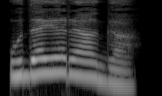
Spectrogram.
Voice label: "ಉದಯರಾಗ", kannada

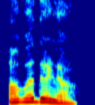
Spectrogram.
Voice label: "ಅವದಳ", Kannada

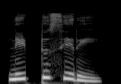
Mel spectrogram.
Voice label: "ನಿಟ್ಟುಸಿರು", Kannada

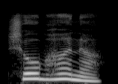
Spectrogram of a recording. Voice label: "ಶೋಭನ", kannada

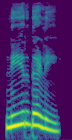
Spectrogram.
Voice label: "ನೆರೆದಲೆ", Kannada

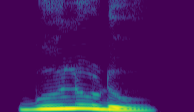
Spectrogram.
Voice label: "ಗುಲುಡು", Kannada

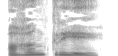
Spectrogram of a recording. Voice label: "ಅಹಂಕ್ರಿಯೆ", Kannada

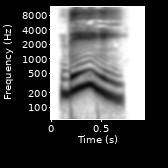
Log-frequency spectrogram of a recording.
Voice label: "ದೇಯಿ", Kannada

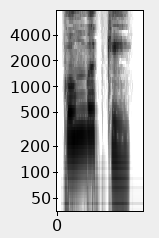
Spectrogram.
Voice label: "ಪಿಂಬಕ್ಕ", kannada

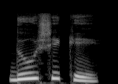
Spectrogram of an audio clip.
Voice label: "ದೂಷಿಕೆ", kannada

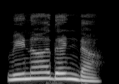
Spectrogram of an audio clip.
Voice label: "ವೇಣುದಂಡ", Kannada

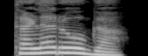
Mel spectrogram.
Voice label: "ತಲಾರಿಕೆ", kannada

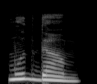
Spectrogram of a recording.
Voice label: "ಮುದ್ದಾಂ", Kannada

